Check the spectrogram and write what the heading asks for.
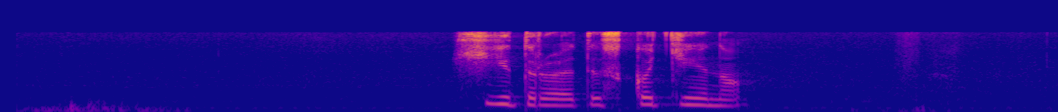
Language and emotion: Russian, angry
